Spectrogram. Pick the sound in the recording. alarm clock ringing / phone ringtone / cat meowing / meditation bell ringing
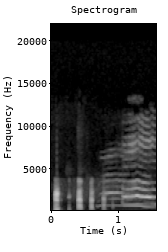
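cat meowing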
